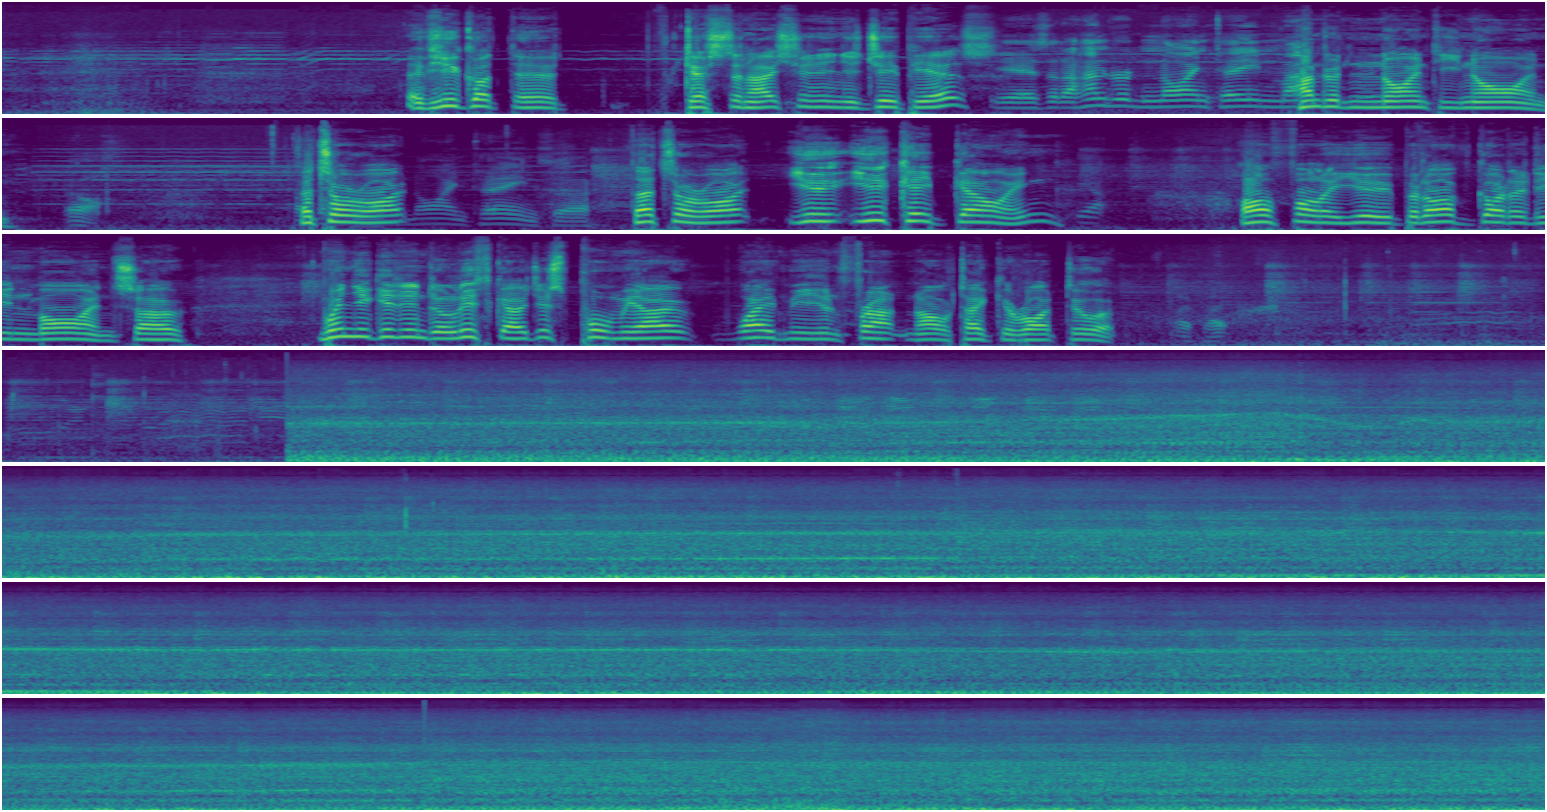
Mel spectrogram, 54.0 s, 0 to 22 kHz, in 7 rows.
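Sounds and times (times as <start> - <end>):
road noise: 3.2 - 9.5, 20.8 - 54.0
motorcycle engine drone: 24.6 - 54.0
wind noise: 49.6 - 51.6.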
